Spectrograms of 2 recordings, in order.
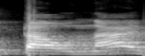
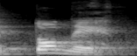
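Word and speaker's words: Taunay: Eu pronuncio taunai, mas no francês é toner.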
